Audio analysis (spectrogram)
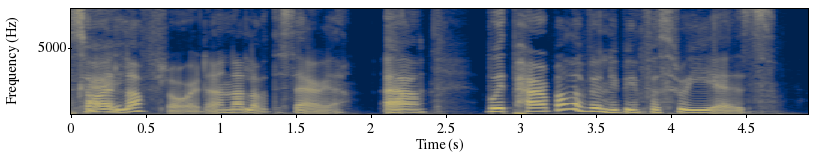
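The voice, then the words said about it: Swedish-English blended accent. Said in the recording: “fantastic accent ... it is so adorable ... I'm Swedish, actually, originally, but I've spent a lot of time in England, so I suppose I took the English accent ... It's got a little mesh going on of the two.”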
